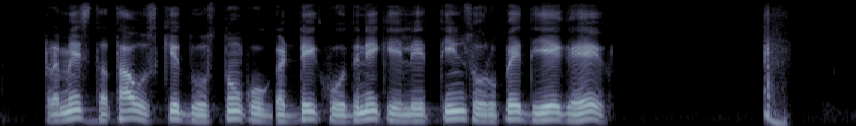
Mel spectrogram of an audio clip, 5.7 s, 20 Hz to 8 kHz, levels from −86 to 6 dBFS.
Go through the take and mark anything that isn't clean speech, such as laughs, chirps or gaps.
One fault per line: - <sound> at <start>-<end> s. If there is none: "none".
- dropout at 1.8-1.8 s
- thud at 5.1-5.3 s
